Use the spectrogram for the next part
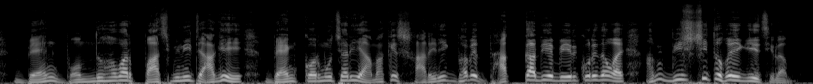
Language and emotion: Bengali, surprised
